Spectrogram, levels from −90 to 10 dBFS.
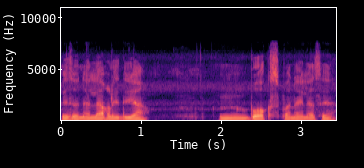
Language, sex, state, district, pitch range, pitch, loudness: Bengali, male, Assam, Hailakandi, 85-90 Hz, 85 Hz, -19 LUFS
